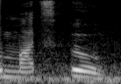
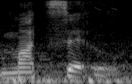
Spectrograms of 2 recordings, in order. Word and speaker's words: matz'u: When he got to the words "Velo matz'u mayim," he read it "Velo matz'u mayim." not matzeu. He did a shvanach, not a shivana.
